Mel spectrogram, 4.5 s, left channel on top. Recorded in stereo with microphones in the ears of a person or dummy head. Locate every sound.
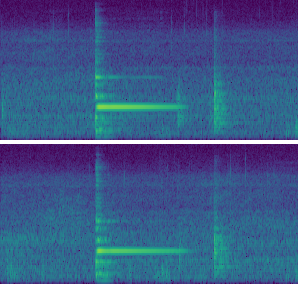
1.4 s a guitar: 55° left (ahead or behind), 0.7 m
3.2 s a thud: 15° left (ahead or behind), 0.7 m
